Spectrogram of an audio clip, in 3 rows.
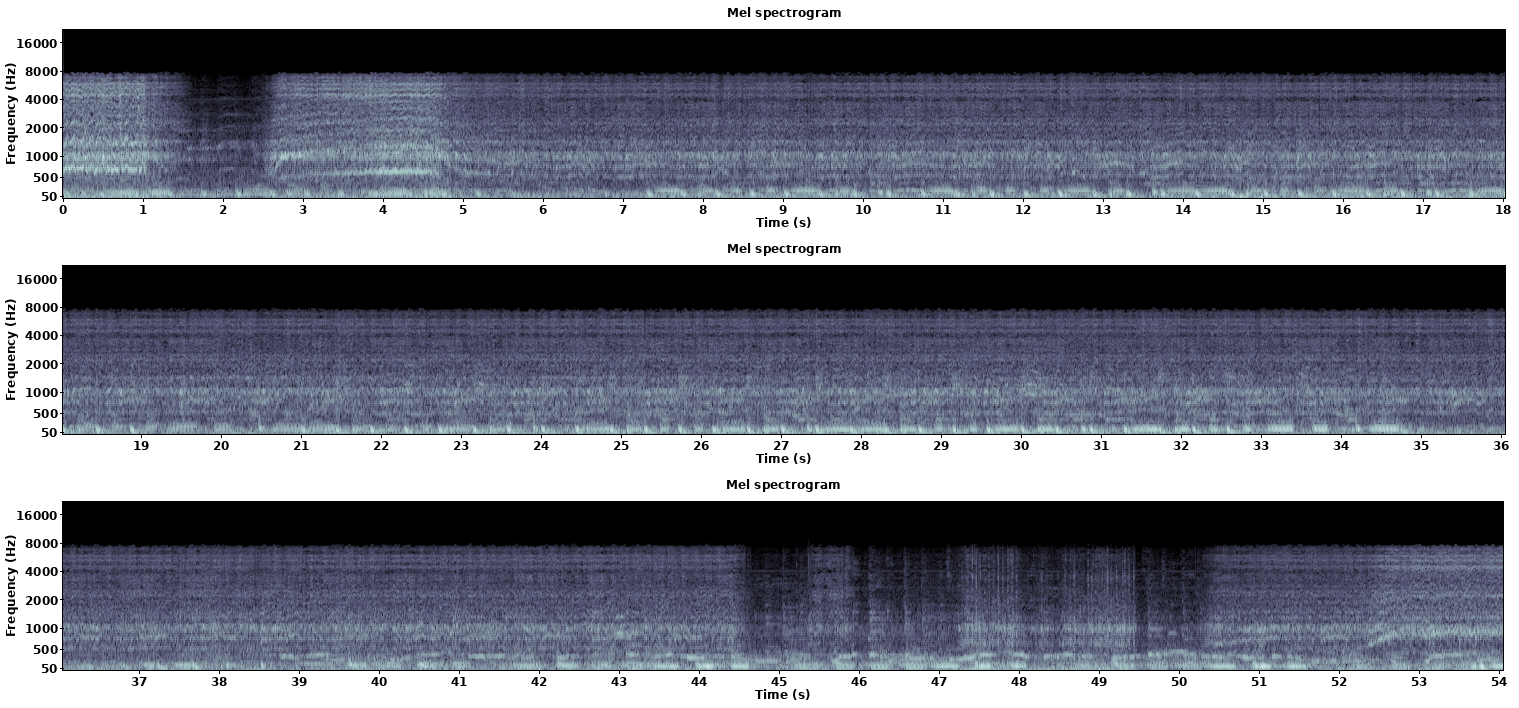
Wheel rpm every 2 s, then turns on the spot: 90, 90, 110, 70, 70, 70, 70, 70, 70, 70, 70, 70, 70, 70, 70, 70, 70, 70, 70, 70, 70, 70, 30, 10, 20, 50, 100.
46-50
